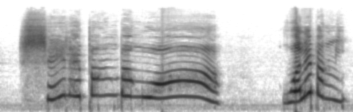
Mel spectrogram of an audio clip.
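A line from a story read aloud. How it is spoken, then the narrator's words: Loud shout. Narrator (Chinese): 幸运的鸡大声叫起来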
